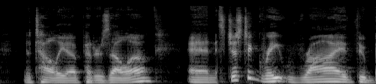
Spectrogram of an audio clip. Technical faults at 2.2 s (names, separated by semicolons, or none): CD skip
